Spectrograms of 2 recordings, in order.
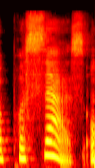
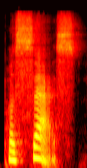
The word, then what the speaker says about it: possess: 那么 possess 我们从读音开始， P-O possess S-S-E S-S possess，那么重音在后面，前面一个 PO 读成 per，后面是很有意思的，两个 S 开头，两个 S 结尾，中间加了一个 E，读成 sess，所以 possess 记住它都是两个 S，前面两个后面两个 P-O-S-S-E-S-S possess。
